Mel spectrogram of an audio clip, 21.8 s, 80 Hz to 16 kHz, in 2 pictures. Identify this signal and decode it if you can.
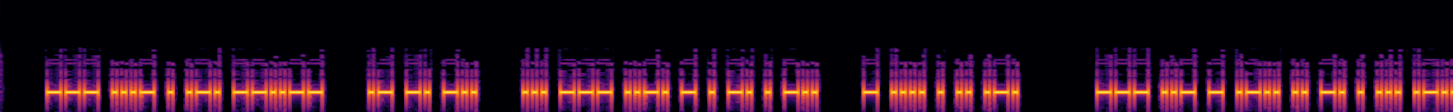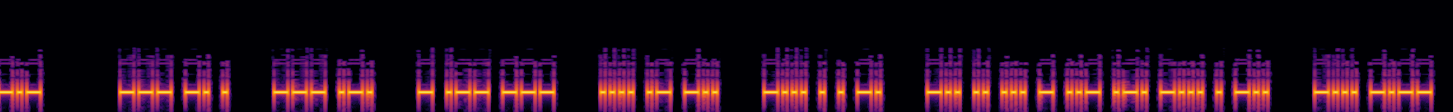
Morse code, heard as a keyed tone, about 34 wpm, 650 Hz. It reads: OVER, AND SOFTENED THEIR OUTLINES. ONE OR TWO HAD BEEN DISTURBED BY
